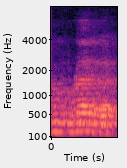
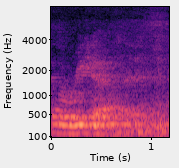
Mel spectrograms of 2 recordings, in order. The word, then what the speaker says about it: Loretta: life correcting people who called her Loretta instead of Lorita which is odd because it's spelled Loretta so I don't know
